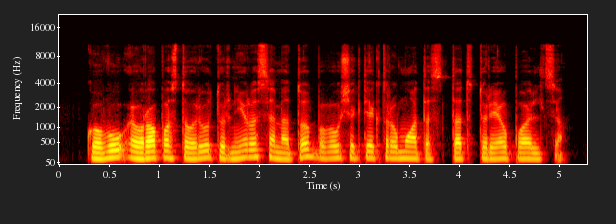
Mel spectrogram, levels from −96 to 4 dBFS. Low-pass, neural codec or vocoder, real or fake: 10.8 kHz; none; real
